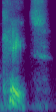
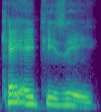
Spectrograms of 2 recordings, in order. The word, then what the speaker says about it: Katz: Their owner, guy named Daryl Kates. Yeah. Celled Katz. There is no one else on earth with a surname K A TZ who doesn't pronounce it Katz, but he's Kate's.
